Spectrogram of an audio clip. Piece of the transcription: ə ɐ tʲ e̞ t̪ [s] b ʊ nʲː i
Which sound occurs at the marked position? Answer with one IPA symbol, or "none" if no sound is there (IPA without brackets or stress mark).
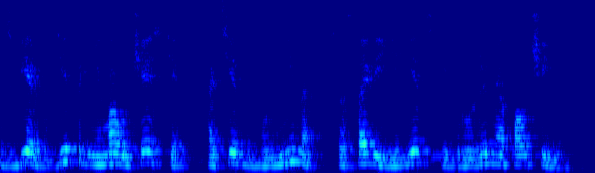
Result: s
